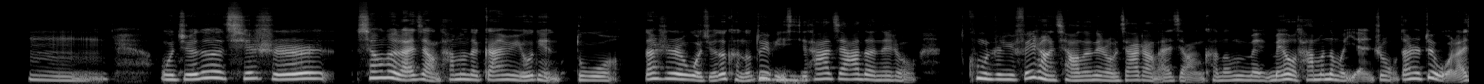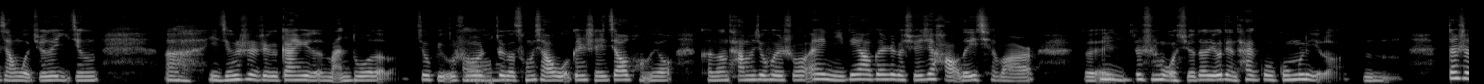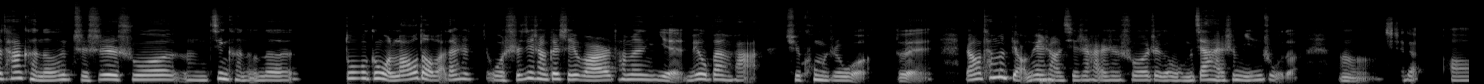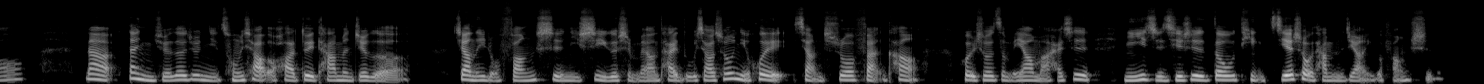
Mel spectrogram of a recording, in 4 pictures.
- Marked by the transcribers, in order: none
- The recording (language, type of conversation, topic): Chinese, podcast, 当父母干预你的生活时，你会如何回应？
